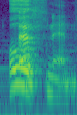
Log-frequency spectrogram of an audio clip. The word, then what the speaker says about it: öffnen: it in words like öffnen, to open, Öffnen. or können. Können. Overall, the Ö umlaut is kind of similar to Öffnen. the sound that you make when saying words like flirt in English.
